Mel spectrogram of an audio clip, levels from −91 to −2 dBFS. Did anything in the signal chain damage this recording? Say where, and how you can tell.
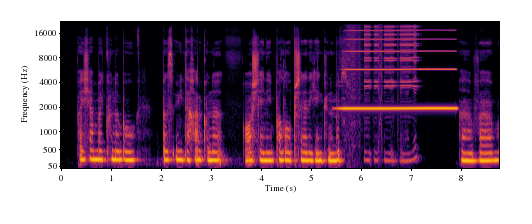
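Yes, there's loudspeaker feedback squeal at the analogue stage, where the mic is hearing its own speaker. From 5.43 s a 1.9 kHz tone swells up within about a third of a second, sits around 5 dB above the speech, and holds until 7.96 s. Loop gain went past one at that frequency.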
